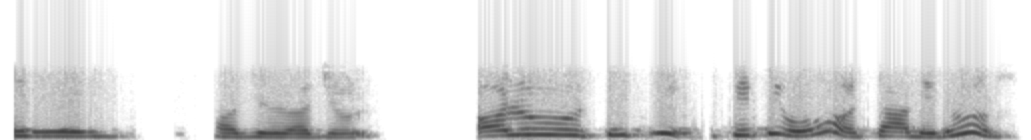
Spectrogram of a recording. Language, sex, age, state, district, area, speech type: Nepali, female, 18-30, West Bengal, Darjeeling, rural, conversation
